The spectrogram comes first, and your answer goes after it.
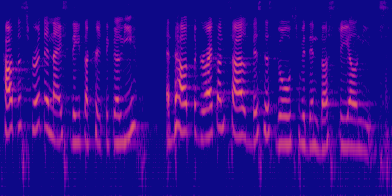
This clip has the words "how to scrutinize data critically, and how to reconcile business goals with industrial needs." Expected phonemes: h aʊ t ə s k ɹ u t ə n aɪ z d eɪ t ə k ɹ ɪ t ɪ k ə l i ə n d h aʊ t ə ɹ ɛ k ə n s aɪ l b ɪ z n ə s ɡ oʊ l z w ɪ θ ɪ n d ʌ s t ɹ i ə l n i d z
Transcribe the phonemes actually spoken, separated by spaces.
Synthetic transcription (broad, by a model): h aʊ t ə s k ɹ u t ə n aɪ s d eɪ t ə k ɹ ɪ t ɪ k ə l i ə n d h aʊ t ə ɹ ɛ k ə n s aɪ l b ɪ s n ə s ɡ oʊ l s w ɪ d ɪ n d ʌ s t ɹ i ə l n i d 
